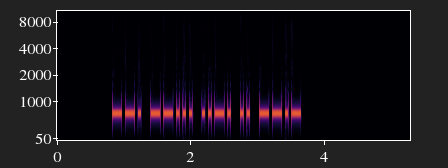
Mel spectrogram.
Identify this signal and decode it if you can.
Morse code, heard as a keyed tone, about 25 wpm, 700 Hz. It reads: G7FIQ
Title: DXCC-100 Call Signs - 5 Characters - 25wpm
